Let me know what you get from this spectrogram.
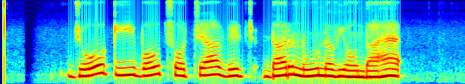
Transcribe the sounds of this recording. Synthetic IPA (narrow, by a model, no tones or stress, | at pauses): d͡ʒoːkibəʊt̪soːt͡ʃjaːʋɪt͡ʃɖəɾnũːnəʋiːãːnd̪aːɦɛː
